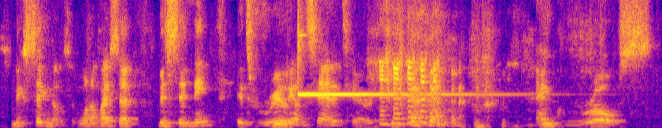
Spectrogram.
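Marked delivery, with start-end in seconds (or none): 1.6-6.5 gleeful sales pitch breaking into laughter; mismatched cheer. Shown as a demonstration. Presenter showing mixed signals to a customer, laughing. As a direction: say bad news brightly, laughing through it.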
